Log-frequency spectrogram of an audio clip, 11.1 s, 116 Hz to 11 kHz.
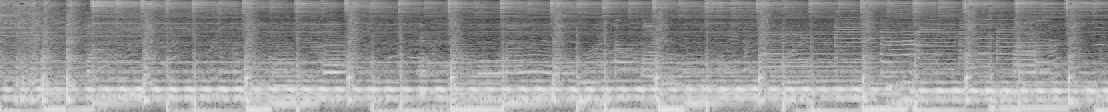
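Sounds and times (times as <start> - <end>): bass line: 0.0 - 11.0
drum kit beat: 0.0 - 11.0
electric guitar: 0.0 - 11.0
keyboard: 0.0 - 11.0.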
